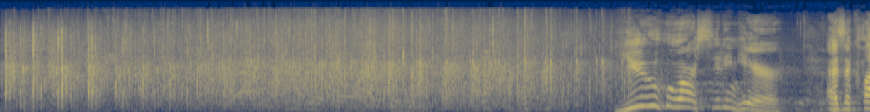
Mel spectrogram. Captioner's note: applause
